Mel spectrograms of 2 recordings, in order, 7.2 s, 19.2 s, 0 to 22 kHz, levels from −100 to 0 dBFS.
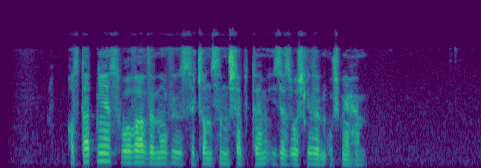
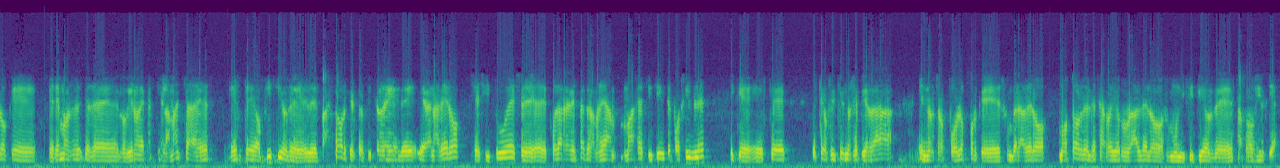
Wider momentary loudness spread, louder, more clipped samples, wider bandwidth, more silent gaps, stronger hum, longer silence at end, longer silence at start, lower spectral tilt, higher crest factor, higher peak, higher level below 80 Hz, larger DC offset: first, 12 LU vs 6 LU; second, -30 LUFS vs -15 LUFS; neither; first, 11 kHz vs 5.4 kHz; neither; neither; first, 1.8 s vs 0 s; first, 1.05 s vs 0 s; second, -2 dB/octave vs -8.5 dB/octave; first, 24 dB vs 14 dB; second, -10 dBFS vs 0 dBFS; second, -80 dBFS vs -38 dBFS; neither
